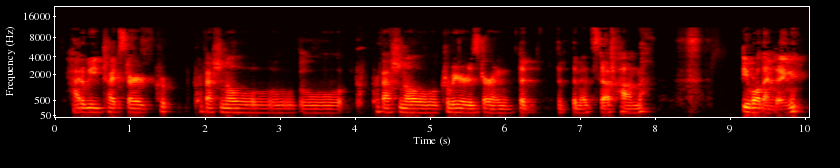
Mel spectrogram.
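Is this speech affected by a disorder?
Yes: stutter; years of speech therapy; therapy goal struggle-free rather than stutter-free speech, less physical tension; sound and syllable repetitions, blocks with physical tension, frequent fillers like uh; here repeated sounds, repeated words.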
